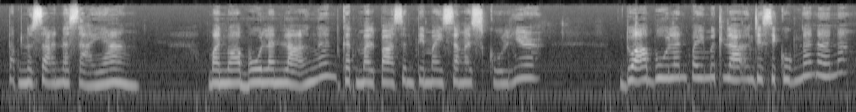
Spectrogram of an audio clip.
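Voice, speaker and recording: A woman's voice: high voice, unhurried, a little hiss or hum. A woman playing an earnest young sister who pleads for her sibling in a radio drama. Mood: pleading, reasoning.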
